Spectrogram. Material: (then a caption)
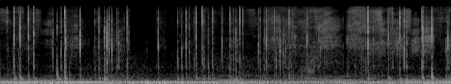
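Plastic. Long acrylic nails scratch and tap the sides of a large dark plastic pump bottle of aloe vera gel lying on its side, hollow and seemingly filled with gel. A steady stream of quick, bright scratching and crackly tapping sounds plays over a constant low hum near 90 Hz.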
